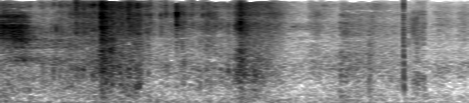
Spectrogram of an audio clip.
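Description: A few footsteps on gravel, three or four short scuffing steps.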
